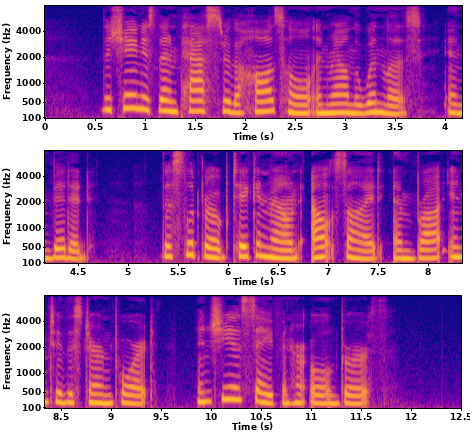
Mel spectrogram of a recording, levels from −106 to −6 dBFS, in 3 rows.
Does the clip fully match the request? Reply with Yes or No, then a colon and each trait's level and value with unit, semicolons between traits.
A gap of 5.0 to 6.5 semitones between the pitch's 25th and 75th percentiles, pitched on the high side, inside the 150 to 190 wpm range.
No: average, 3.3 semitones; high, 230 Hz; average, 170 wpm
